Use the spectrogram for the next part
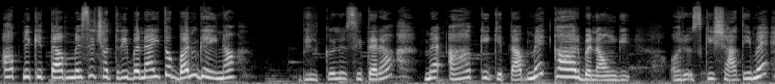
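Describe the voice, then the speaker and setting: Woman playing a high, bubbly, boastful young daughter-in-law. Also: normal speed, faint music behind. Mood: boastful, eager. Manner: wheedling, excitable, showy. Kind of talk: animated Hindi moral story character voice.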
